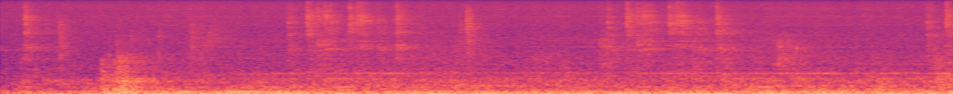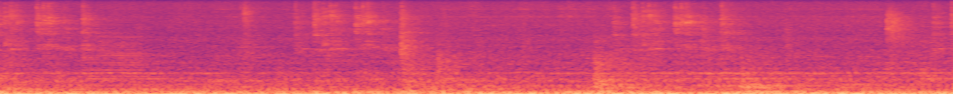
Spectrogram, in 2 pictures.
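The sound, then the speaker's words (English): Elevator doors close and the lift begins to rise: a steady low rumble runs throughout, with a few dull knocks and clunks breaking through the hum. “Please mind the doors. Doors closing. Going up.”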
